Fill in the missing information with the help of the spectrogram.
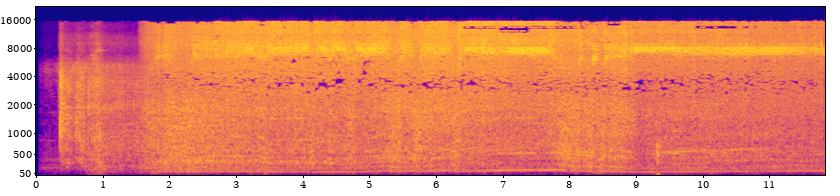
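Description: A heavy truck engine running loudly: a dense, steady rushing noise over a low hum that starts abruptly and keeps going without a break.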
